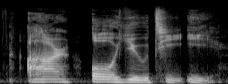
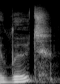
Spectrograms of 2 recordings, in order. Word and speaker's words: route: yeah or how about R-O-U-T-E how do you say that word I think British would say root root right yeah root เหมือน root RCA นี่เนาะบ้านเราภาษาไทยก็ root เหมือนกันนะครับแต่หลายๆครั้งจะได้ยินภาษาอังกฤษแบบอเมริกันออกเสียงว่า route oh really yeah. route like router sure as another way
